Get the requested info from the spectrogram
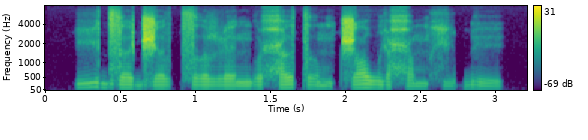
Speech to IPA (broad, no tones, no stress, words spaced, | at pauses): id͡zɜd͡ʒɜl t͡sɤlɭɛŋu ħətɤm t͡ʃɒwiħɒmxi ɓy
